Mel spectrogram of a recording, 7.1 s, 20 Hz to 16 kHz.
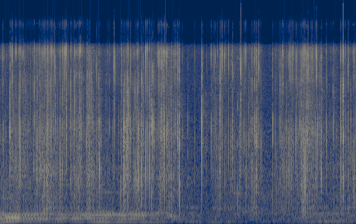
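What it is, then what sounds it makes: Foil-plastic coffee pack, full. Fingertips rub and scratch a full red foil-plastic coffee package, folding and squeezing the wrapper. The result is a dense stream of bright, sharp crinkles and crackles, with a faint low hum underneath that fades after about 3.5 seconds.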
